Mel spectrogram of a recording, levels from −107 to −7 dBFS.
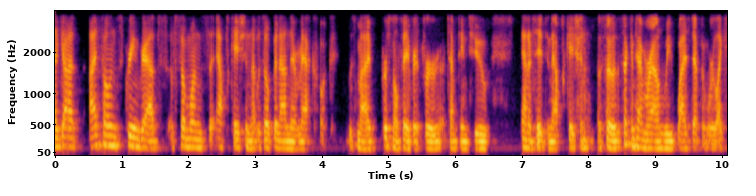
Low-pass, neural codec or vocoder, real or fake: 3.6 kHz; none; real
